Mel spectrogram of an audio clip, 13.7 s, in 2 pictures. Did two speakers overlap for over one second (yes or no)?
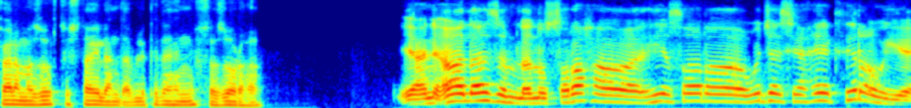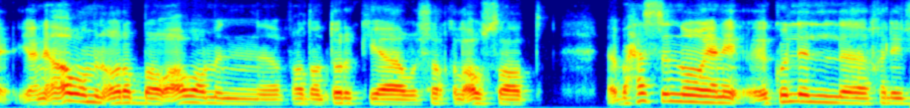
no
